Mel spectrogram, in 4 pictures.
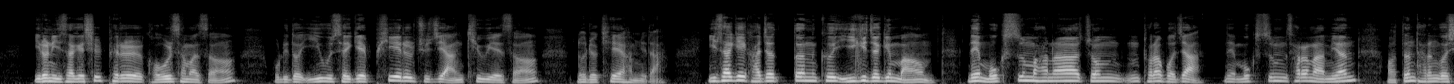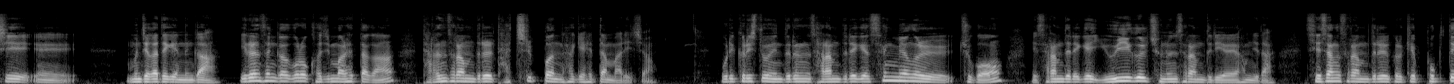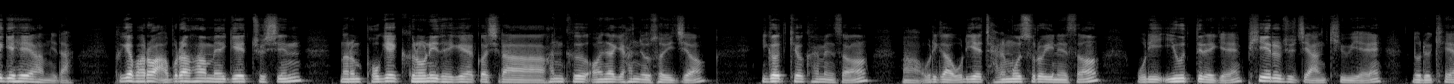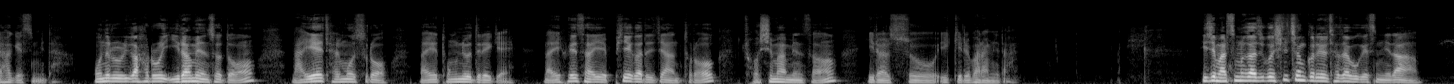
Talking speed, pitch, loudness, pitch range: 330 characters per minute, 130 Hz, -20 LUFS, 110-145 Hz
